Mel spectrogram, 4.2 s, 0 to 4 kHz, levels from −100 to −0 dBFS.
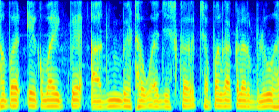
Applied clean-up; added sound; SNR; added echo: none; none; none; none.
